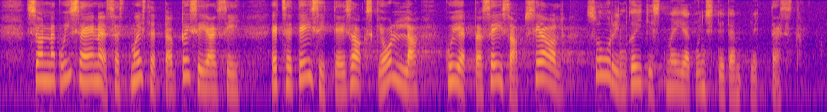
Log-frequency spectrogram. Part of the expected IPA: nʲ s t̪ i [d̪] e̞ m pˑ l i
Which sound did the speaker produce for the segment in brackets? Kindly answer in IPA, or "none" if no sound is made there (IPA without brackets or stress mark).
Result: t̪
